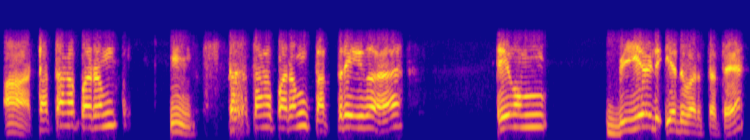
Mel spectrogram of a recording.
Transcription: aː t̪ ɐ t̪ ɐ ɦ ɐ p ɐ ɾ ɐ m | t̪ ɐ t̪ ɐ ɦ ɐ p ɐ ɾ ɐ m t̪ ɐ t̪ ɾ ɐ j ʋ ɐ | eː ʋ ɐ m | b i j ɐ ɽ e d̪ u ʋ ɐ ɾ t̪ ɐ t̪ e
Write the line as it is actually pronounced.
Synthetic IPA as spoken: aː t̪ ɐ t̪ ɐ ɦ ɐ p ɐ ɾ ɐ m | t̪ ɐ t̪ ɐ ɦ ɐ p ɐ ɾ ɐ m t̪ ɐ t̪ ɾ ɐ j ʋ ɐ | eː ʋ ɐ m | b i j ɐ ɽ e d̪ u ʋ ɐ ɾ t̪ ɐ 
